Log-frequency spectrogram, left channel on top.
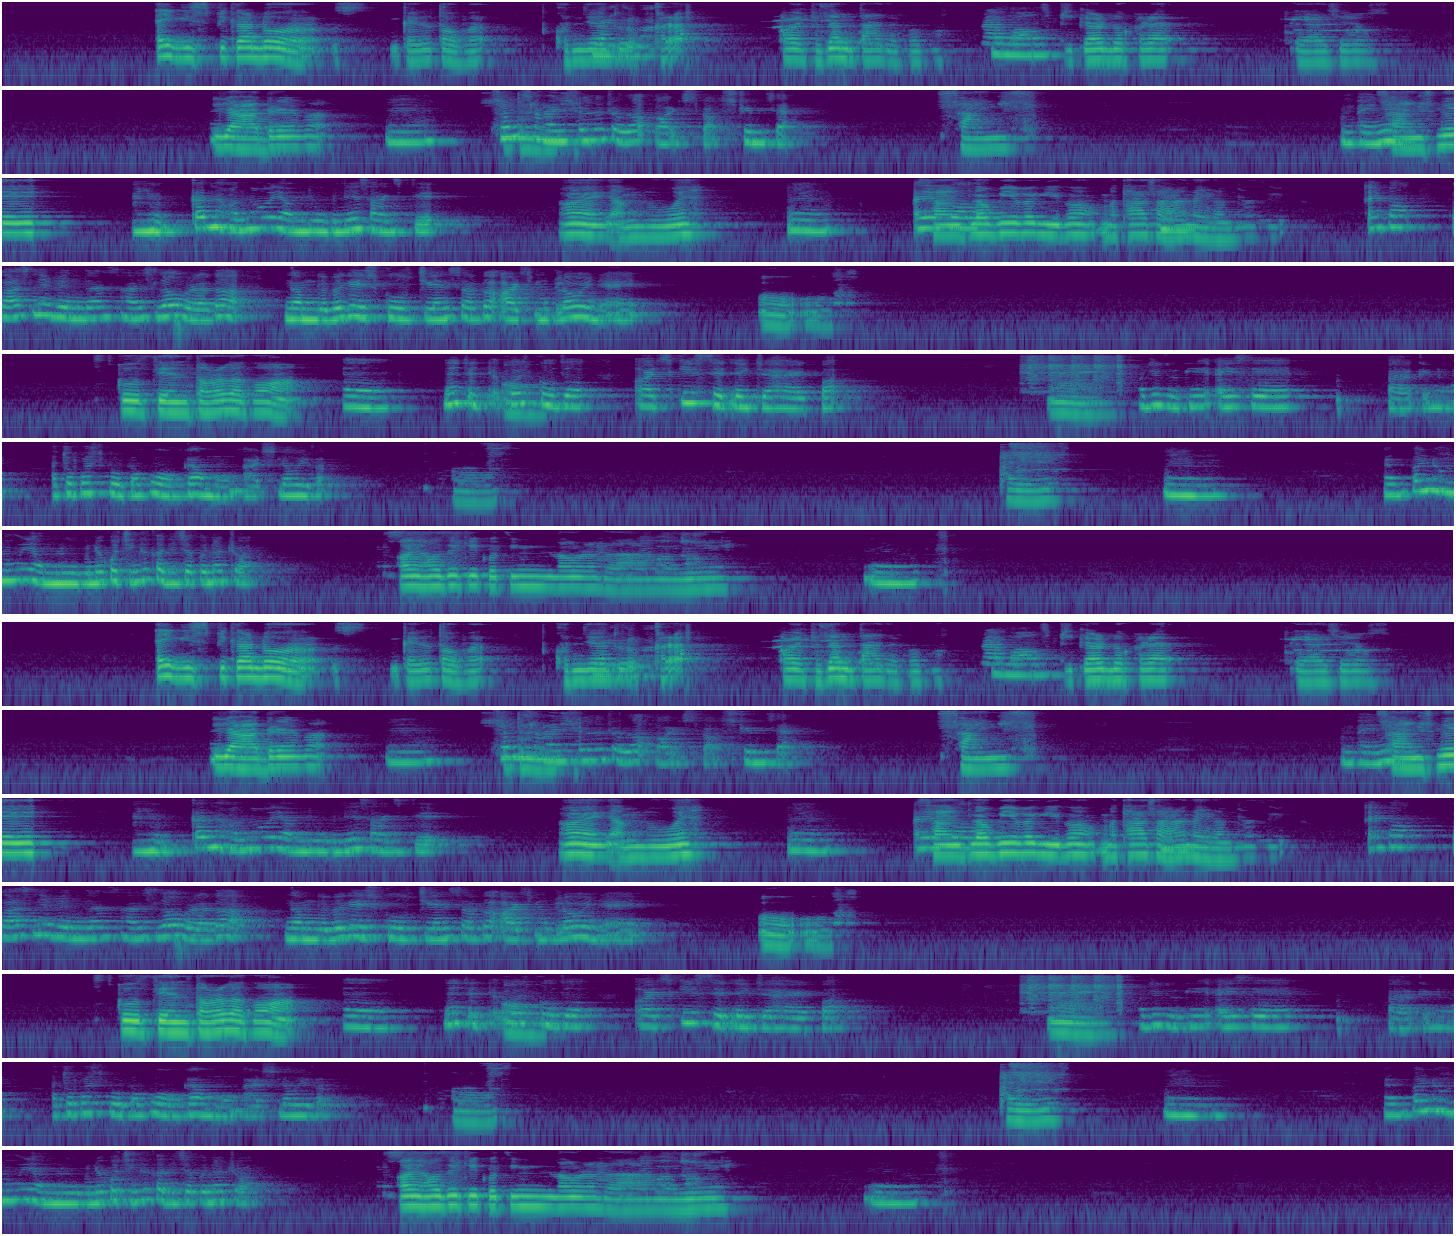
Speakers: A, on the right; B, on the left.
A: ꯑꯩꯒꯤ ꯏꯁꯄꯤꯀꯔꯗꯣ ꯏꯁ ꯀꯩꯅꯣ ꯇꯧꯕ ꯈꯣꯟꯖꯦꯜꯗꯨ
B: ꯌꯥꯗꯕ
A: ꯈꯔ ꯍꯣꯏ ꯐꯖꯅ ꯇꯥꯗꯕꯀꯣ
B: ꯎꯝ
A: ꯀꯌꯥꯔ ꯗꯣ ꯈꯔꯥ ꯀꯍꯥꯏꯁꯤꯔꯥ ꯌꯥꯗ꯭ꯔꯦꯕ
B: ꯎꯝ ꯁꯨꯝ
A: ꯑꯗꯨꯒꯤ
B: ꯁꯥꯏꯟꯁꯔꯣ ꯅꯠꯇ꯭ꯔꯒ ꯑꯥꯔꯠꯁꯔꯣ ꯁ꯭ꯇ꯭ꯔꯤꯝꯁꯦ
A: ꯁꯥꯏꯟꯁ
B: ꯎꯝ ꯐꯩꯅꯦ
A: ꯁꯥꯏꯟꯁꯅꯦ
B: ꯎꯝ ꯀꯟꯅ ꯍꯣꯠꯅꯧ ꯌꯥꯝ ꯂꯨꯕꯅꯦ ꯁꯥꯏꯟꯁꯇꯤ
A: ꯍꯣꯏ ꯌꯥꯝ ꯂꯨꯋꯦ
B: ꯎꯝ ꯑꯩꯐꯥꯎ
A: ꯁꯥꯏꯟꯁ ꯂꯧꯕꯤꯕꯒꯤꯀꯣ ꯃꯊꯥ ꯁꯥꯔ
B: ꯎꯝ
A: ꯂꯩꯔꯕꯝꯅꯦ ꯍꯧꯖꯤꯛ
B: ꯑꯩꯐꯥꯎ ꯀ꯭ꯂꯥꯁ ꯏꯂꯦꯚꯦꯟꯗ ꯁꯥꯏꯟꯁ ꯂꯧꯔꯨꯔꯒ ꯉꯝꯗꯕꯒꯤ ꯁ꯭ꯀꯨꯜ ꯆꯦꯟꯖ ꯇꯧꯔꯒ ꯑꯥꯔꯠꯁ ꯃꯨꯛ ꯂꯧꯔꯤꯅꯦ ꯑꯩ
A: ꯑꯣ ꯑꯣ ꯁ꯭ꯀꯨꯜ ꯆꯦꯟꯖ ꯇꯧꯔꯒꯀꯣ
B: ꯎꯝ ꯅꯠꯇ꯭ꯔꯗꯤ ꯑꯩꯈꯣꯏ
A: ꯑꯣ
B: ꯁ꯭ꯀꯨꯜꯗꯣ ꯑꯥꯔꯠꯁꯀꯤ ꯁꯦꯠ ꯂꯩꯇ꯭ꯔꯦ ꯍꯥꯏꯔꯛꯄ
A: ꯎꯝ
B: ꯑꯗꯨꯗꯨꯒꯤ ꯑꯩꯁꯦ ꯑꯥ ꯀꯩꯅꯣ ꯑꯇꯣꯞꯄ ꯁ꯭ꯀꯨꯜꯗ ꯍꯣꯡꯉꯒ ꯑꯃꯨꯛ ꯑꯥꯔꯠꯁ ꯂꯧꯋꯦꯕ
A: ꯑꯣ ꯐꯩꯌꯦ
B: ꯎꯝ ꯌꯥꯝ ꯀꯟꯅ ꯍꯣꯠꯅꯧ ꯌꯥꯝ ꯂꯨꯕꯅꯦ ꯀꯣꯆꯤꯡꯒ ꯈꯗꯤ ꯆꯠꯄ ꯅꯠꯇ꯭ꯔꯣ
A: ꯑꯣꯏ ꯍꯧꯖꯤꯛꯗꯤ ꯀꯣꯆꯤꯡ ꯂꯧꯔꯒ ꯂꯩꯌꯦ
B: ꯎꯝ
